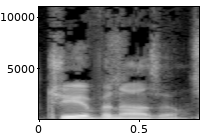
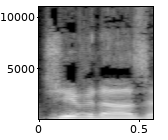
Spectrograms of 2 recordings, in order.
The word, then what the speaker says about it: Giovinazzo: How did you say his Giovinazzo. – Giovinazzo, yeah.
